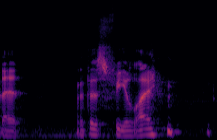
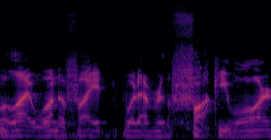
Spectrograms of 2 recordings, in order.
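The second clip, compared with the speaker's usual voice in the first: rough, gruff, cocky, brash defiant tone; 3 semitones lower than usual. A fighter answers a warning from a monster, defiantly saying he wants to fight it anyway. gruff defiance. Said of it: "This is when [name] hisses back at it with his feline. Actual, like hiss. Yeah. So at that point, it is now an imp and a spine devil's turn. Uh-oh. The spine devil looks at you, and it kind of / [name".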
